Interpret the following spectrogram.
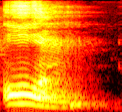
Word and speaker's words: অন: অন, ভাববাচ্যে ধাতুর সঙ্গে এই প্রত্যয় উচ্চারণ হয় ওন, যুক্ত হয়ে ক্রিয়াবাচক বিশেষ্য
